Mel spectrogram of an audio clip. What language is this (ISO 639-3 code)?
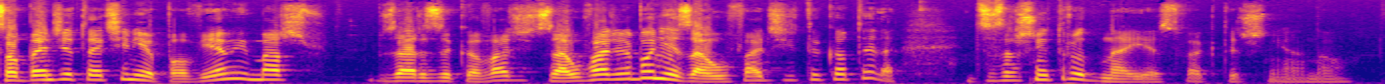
pol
